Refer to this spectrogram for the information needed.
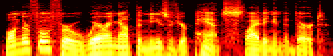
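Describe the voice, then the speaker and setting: A man's voice: on the low side, sing-song, a little fast, dry recording. A stern, loving storybook Ma, played by a male reader, speaks with firm disapproval and old-fashioned turns of phrase. She is skeptical, and the sound is dry and close. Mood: cold, skeptical. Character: stern but loving, skeptical working-class mother.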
